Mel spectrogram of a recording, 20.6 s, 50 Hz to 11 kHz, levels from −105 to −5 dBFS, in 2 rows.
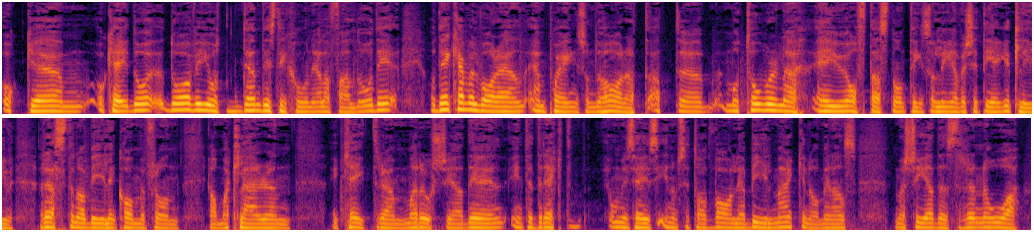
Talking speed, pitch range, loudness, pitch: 185 wpm, 130-150 Hz, -26 LUFS, 135 Hz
